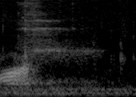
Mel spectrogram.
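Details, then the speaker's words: Stomach growling the person attributes to drinking lime and water, while hungry: a brief low-pitched gurgling groan from the stomach, then quiet room sound. "you guys hear that that was my stomach that is what that that lime and water does to my belly"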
